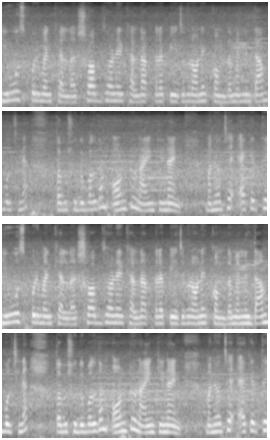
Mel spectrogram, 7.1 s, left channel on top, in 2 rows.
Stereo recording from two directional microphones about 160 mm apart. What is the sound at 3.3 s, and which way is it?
Speech, 45° right (ahead or behind).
